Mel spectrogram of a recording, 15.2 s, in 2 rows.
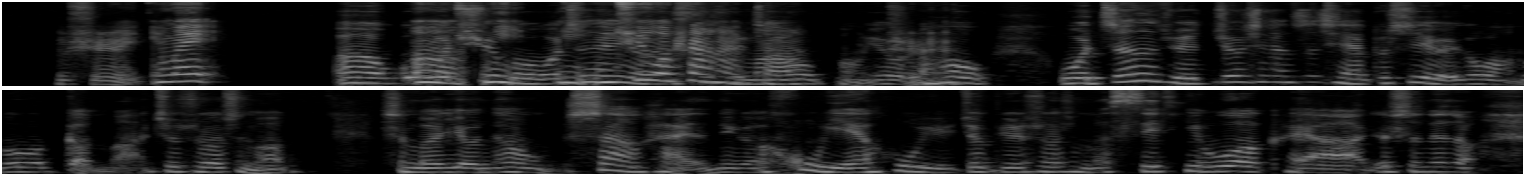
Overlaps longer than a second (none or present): present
